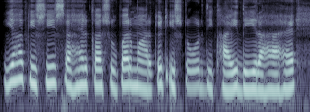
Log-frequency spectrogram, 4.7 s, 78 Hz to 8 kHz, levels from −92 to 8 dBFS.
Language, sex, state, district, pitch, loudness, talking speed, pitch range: Hindi, female, Chhattisgarh, Korba, 225 Hz, -16 LUFS, 130 wpm, 205-240 Hz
